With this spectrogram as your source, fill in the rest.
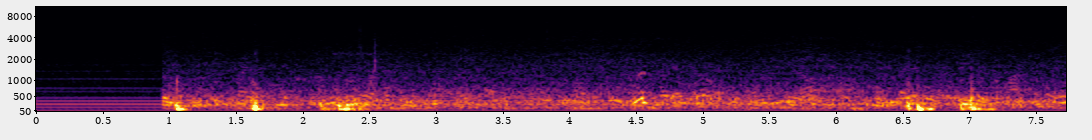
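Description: A crowd of adult men and women murmur and chat quietly in a large room.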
